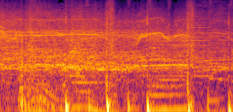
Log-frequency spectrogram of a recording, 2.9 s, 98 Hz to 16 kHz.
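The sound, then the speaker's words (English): A crowd cheers right after a short song sample on an album track, a steady, dense roar with a high whistle rising over the noise partway through and scattered low thumps underneath. “it's 6 minutes and 2 seconds, and then a crowd cheering immediately afterwards.”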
